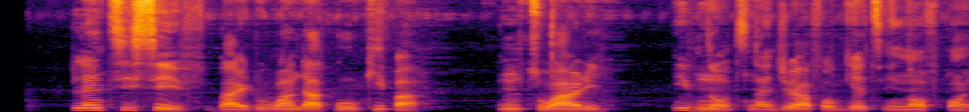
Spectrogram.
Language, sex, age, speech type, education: Nigerian Pidgin, male, 15-29, spontaneous, tertiary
